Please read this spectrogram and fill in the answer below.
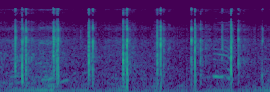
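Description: Hand clapping in a steady, even rhythm, about four claps a second.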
